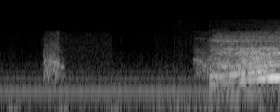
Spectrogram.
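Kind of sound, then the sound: animal, cow mooing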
